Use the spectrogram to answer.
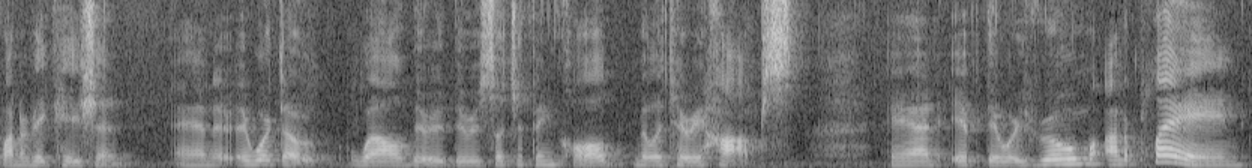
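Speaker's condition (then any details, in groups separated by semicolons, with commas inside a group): Cleft palate and cleft lip; congenital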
